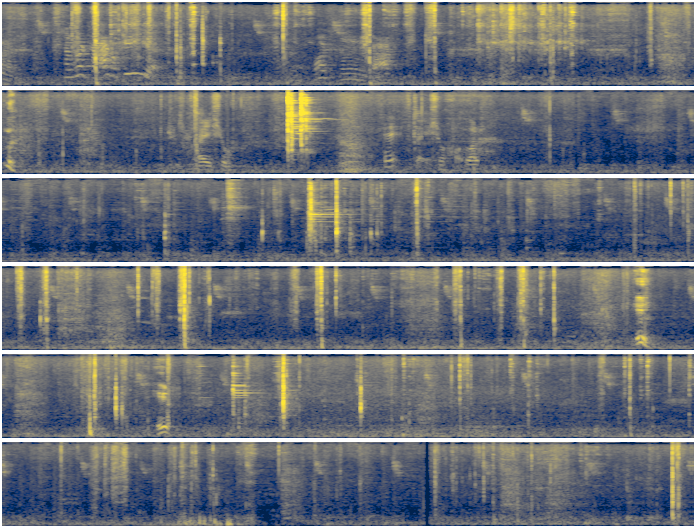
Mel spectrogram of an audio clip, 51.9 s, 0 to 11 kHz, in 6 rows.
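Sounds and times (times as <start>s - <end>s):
hoof knife scraping horn: 0.6s - 8.7s, 24.2s - 33.9s, 39.1s - 43.4s.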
